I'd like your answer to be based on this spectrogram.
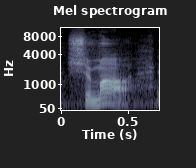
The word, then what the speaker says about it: Shema: That verse is called the Shema, because the first word in Hebrew is pronounced Shema, and it literally means hear or listen and obey.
